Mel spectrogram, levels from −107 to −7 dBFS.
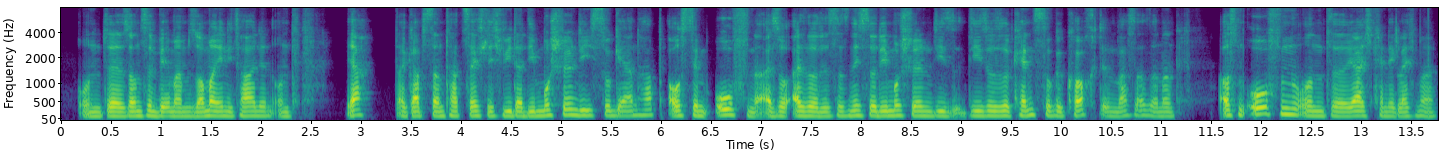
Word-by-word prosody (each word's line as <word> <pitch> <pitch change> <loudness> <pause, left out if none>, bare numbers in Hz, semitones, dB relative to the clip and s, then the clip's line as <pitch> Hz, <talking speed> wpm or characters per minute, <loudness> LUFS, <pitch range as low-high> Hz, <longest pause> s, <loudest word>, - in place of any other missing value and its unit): Und, 115 +2 -4
äh, 120 -1 +6
sonst 120 +1 +2
sind 120 -3 0
wir 120 - +3
immer 115 -1 +1
im 115 0 -3
Sommer 115 +2 +4
in 120 - 0
Italien 120 +1 0
und 110 +1 -8 0.5
ja, 145 0 +4 0.3
da - - -2
gab's 120 0 +2
dann 120 -1 +2
tatsächlich 125 0 -1
wieder 120 -1 +3
die 120 0 -1
Muscheln, 140 +3 0
die 135 0 +1
ich 135 - -6
so 130 - -2
gern 130 +2 -2
habe, 145 +1 -5
aus 130 +1 +2
dem 125 -2 -1
Ofen. 145 -6 +2
Also 120 +1 +1
also, 120 -1 +4
das 115 +1 -3
ist 125 - -3
nicht 130 0 -1
so 130 - +3
die 125 0 +1
Muscheln, 125 -2 0
die 125 0 -1
s 115 - -8
die 125 0 -2
du 125 - 0
so 125 0 +2
kennst, 135 +4 -1
so 130 - -2
gekocht 120 -2 0
im 115 -1 -5
Wasser, 135 +3 -5
sondern 115 -2 -5 0.4
aus'm - - +1
Ofen. 170 -1 +3
Und, 125 -4 -1
äh, 115 -1 +1
ja, 125 +1 +5
ich 125 - -7
kann 120 - -6
dir 115 - -3
gleich 115 +2 -4
mal 115 -3 -6
125 Hz, 245 wpm, -24 LUFS, 120-130 Hz, 0.5 s, äh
